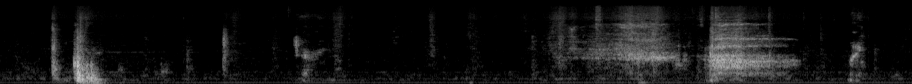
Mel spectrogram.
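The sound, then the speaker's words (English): An office door is opened to let a cat out: a sharp knock or latch clunk near the start, then a longer scraping, creaking swing a few seconds later, with quiet rustling between. “Hang on, one of my cats wants out of my office.”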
